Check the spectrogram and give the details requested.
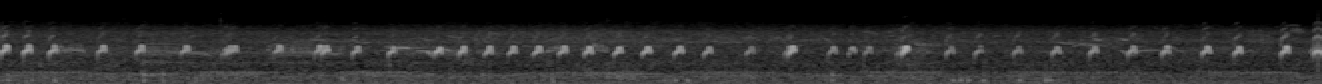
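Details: European bee-eater producing regular short, burry notes at a brisk even pace throughout, with a soft low murmur underneath.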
